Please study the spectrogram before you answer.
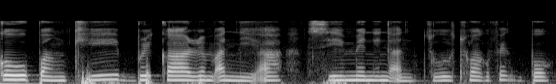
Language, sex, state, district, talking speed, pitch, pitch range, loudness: Mizo, female, Mizoram, Aizawl, 160 wpm, 190 Hz, 180-200 Hz, -17 LUFS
